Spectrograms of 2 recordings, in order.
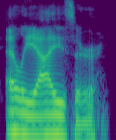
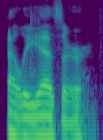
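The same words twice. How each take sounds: First: The middle vowels are said as 'ei'. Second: The middle vowels are said as 'ie'. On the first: This is how most people say the name. The speaker calls it wrong. "Most people say Eliezer" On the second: This is the name's true pronunciation. The speaker calls it right. "but it's actually Eliezer"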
